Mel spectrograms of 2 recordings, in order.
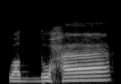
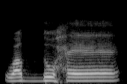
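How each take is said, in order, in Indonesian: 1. Vokal akhirnya adalah a terbuka. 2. Vokal akhirnya berada di antara a dan e. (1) "baris atas" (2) "baris taklil"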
